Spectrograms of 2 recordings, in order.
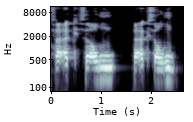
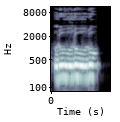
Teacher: الراء هنا مفخمة لأنها مضمومة · Shown in: first take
